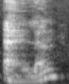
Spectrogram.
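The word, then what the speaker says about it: أهلا: a ya hala, ya hala, ya hala, mean ahlan wa sahlan.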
